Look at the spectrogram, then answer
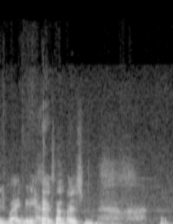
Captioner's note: laughs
